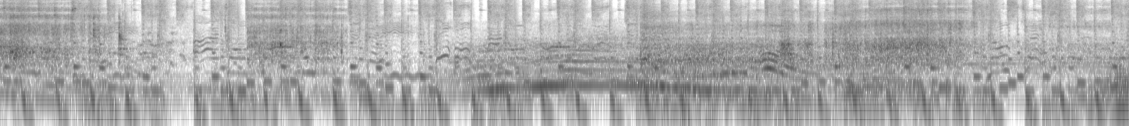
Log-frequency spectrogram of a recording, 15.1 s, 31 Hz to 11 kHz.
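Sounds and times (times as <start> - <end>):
tyres skidding on gravel: 0.0 - 2.2, 2.9 - 13.4
car engine at high revs: 5.5 - 13.0.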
